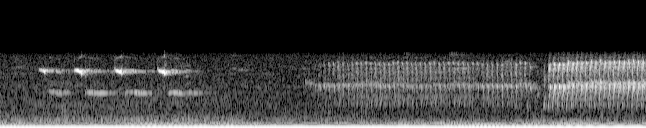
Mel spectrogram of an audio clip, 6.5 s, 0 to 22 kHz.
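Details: Malinois Waterslager canary song from 26 October 2012. Four short separate whistled notes open, then long even rolls and a louder buzzy tour at the close, with a constant low background hum.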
